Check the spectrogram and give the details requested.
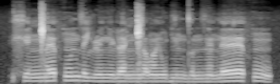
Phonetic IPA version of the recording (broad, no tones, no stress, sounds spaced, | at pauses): xʲ æ ŋ͡ǁ ɛ f ũ n z ɛ ʎ ɭ ĩː ɳ æ ŋ͡ǁ ɪ lˠ ĩː w ɡʲ ə̃ n d ʊ n z ɛ̃ n ɛː f ũ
